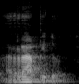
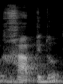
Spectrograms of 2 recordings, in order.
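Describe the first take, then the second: First: The first R is a rolled, tapped sound. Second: The first R is a throaty, h-like sound. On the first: "se faz aqui com R" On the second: "o R no Brasil tem o som do J aqui"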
